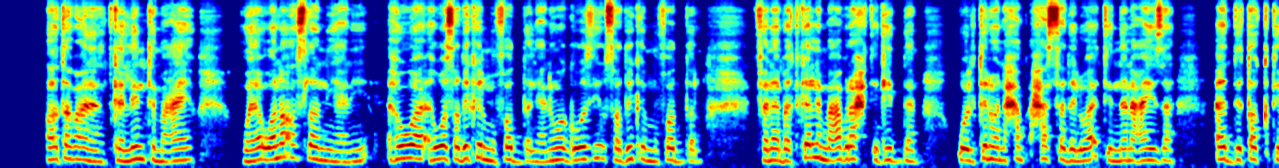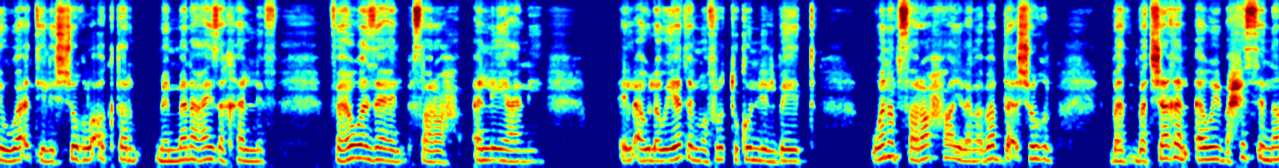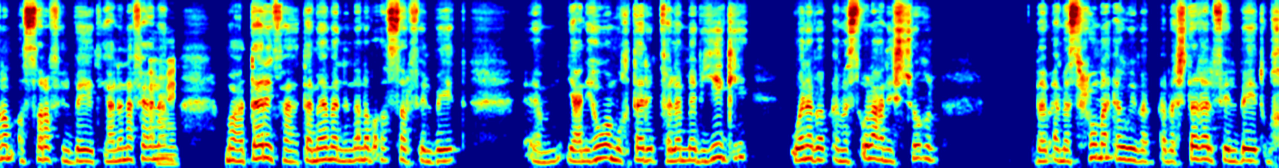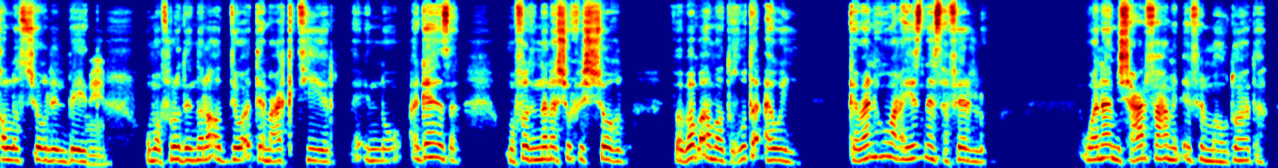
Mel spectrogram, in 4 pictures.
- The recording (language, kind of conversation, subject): Arabic, advice, إزاي أوازن بين حياتي الشخصية ومتطلبات الشغل السريع؟
- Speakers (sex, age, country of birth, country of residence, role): female, 20-24, Egypt, Greece, user; female, 55-59, Egypt, Egypt, advisor
- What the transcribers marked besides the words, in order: other background noise; tapping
